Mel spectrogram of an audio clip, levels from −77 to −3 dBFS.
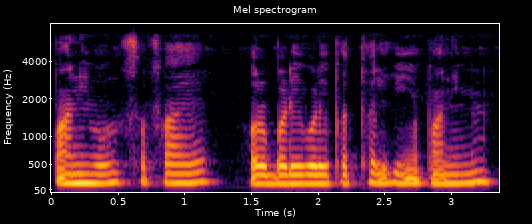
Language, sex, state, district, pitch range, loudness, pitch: Hindi, male, Jharkhand, Deoghar, 155-175 Hz, -17 LUFS, 160 Hz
